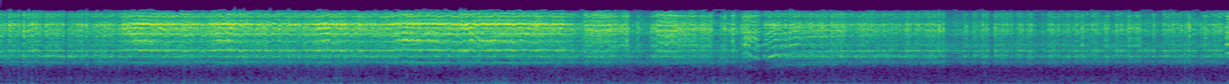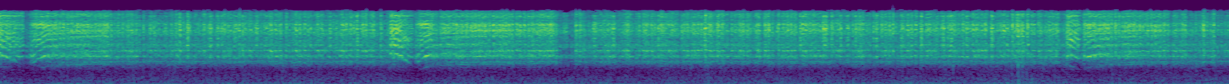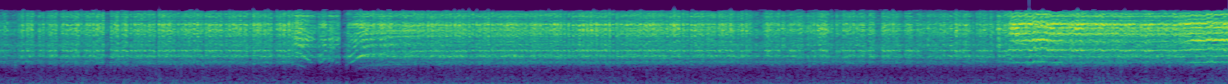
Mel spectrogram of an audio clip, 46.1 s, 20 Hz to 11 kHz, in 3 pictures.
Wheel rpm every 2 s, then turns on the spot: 200, 200, 200, 190, 180, 180, 200, 180, 180, 190, 160, 200, 200, 200, 180, 200, 200, 140, 190, 200, 200, 200, 200.
none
